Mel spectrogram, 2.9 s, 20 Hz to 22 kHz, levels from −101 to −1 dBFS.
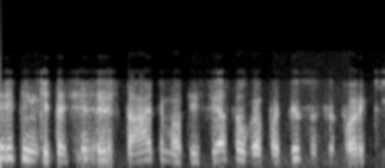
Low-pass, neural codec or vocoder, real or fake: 7.2 kHz; none; real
